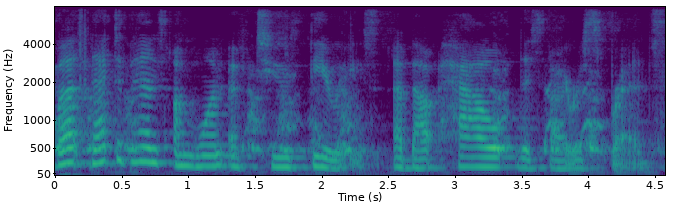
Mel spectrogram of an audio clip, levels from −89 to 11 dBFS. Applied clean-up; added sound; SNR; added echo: none; Bark; 10 dB; reverberation time 1.0 s.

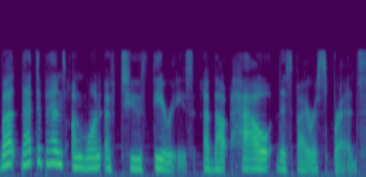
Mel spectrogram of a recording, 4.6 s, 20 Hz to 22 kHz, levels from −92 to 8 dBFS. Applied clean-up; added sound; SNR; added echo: none; none; none; none.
